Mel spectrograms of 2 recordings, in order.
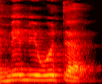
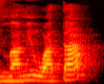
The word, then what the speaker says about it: Mami Wata: bon, la bonne prononciation, c'est Mimi Water. Donc, d'autres disent Mami Wata, ou bien la mer des eaux.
